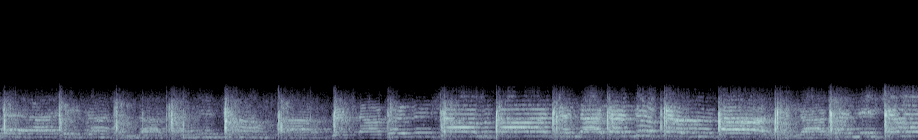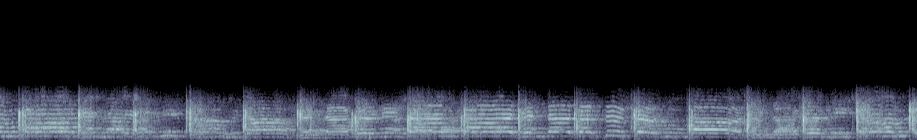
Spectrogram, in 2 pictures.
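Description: Voices singing together in chorus, with sharp, regular beats about twice a second.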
